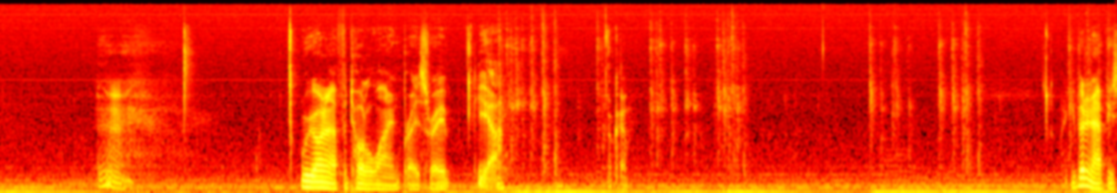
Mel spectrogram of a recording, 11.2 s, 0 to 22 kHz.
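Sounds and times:
low steady hum: 0.0s - 11.1s
speech: 3.0s - 5.2s, 10.7s - 11.1s
computer keyboard typing by a man: 5.0s - 7.6s, 8.7s - 9.9s.

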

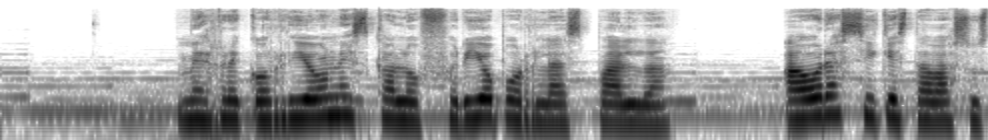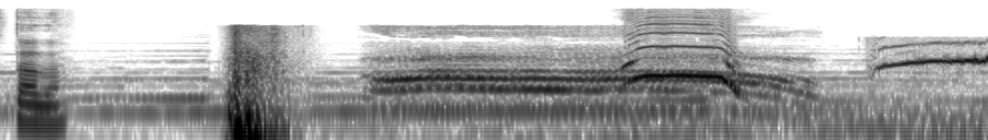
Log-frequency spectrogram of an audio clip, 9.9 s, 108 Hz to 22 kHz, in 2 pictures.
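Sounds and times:
speech: 0.9s - 5.4s
heavy thud: 6.0s - 6.6s
person screaming: 6.8s - 9.7s.

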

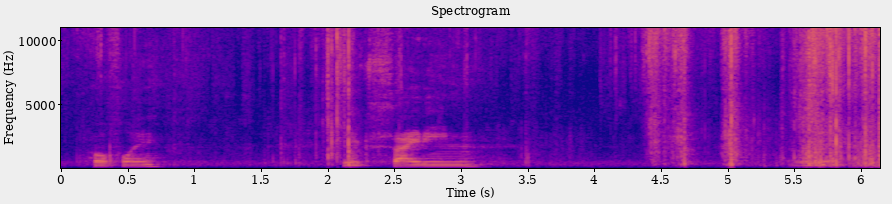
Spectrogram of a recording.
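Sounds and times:
speech: 0.2s - 0.9s, 2.1s - 3.2s
plastic meat packaging being torn open: 1.7s - 2.3s, 4.2s - 6.1s.

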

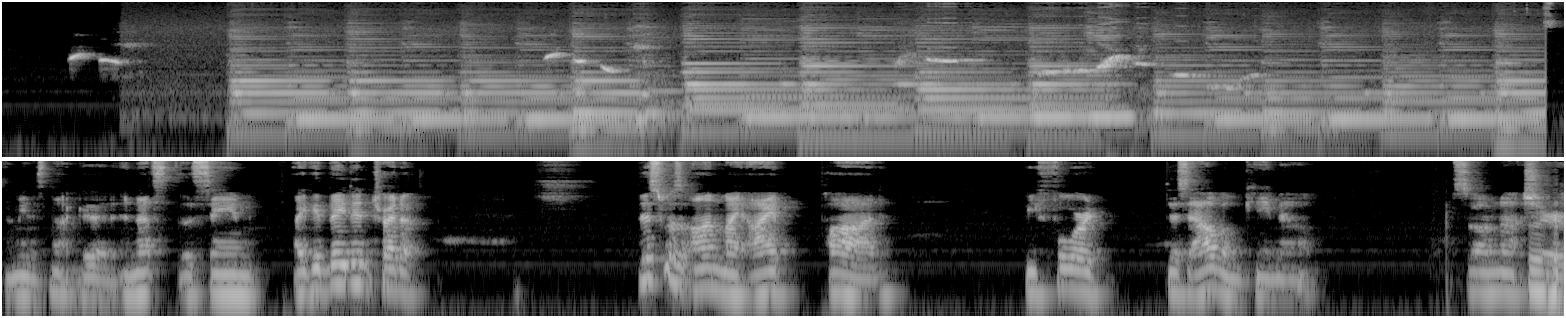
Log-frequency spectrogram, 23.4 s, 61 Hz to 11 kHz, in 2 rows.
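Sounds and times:
whistled melody in a song: 0.5s - 1.0s, 2.4s - 11.6s
sustained instrumental chords: 1.6s - 11.6s
speech: 12.3s - 15.0s, 16.5s - 18.5s, 19.4s - 21.6s, 22.6s - 23.4s.

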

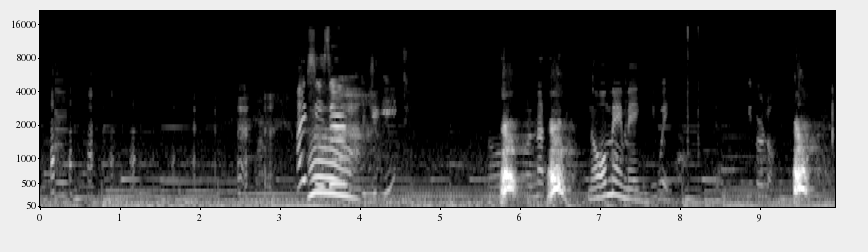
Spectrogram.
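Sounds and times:
laughter: 0.0s - 3.5s
speech: 2.6s - 3.6s, 6.9s - 8.1s, 9.0s - 9.4s
dog barking: 5.8s - 6.8s, 9.4s - 9.8s.

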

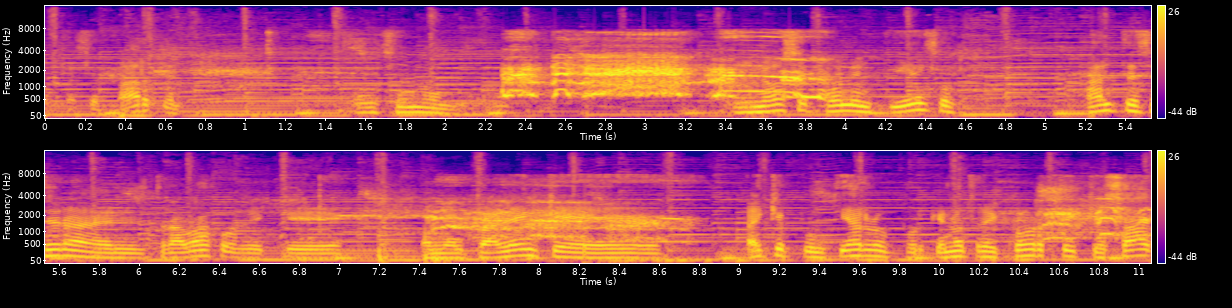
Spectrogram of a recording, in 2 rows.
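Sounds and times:
speech: 0.2s - 0.9s, 1.6s - 2.4s, 3.4s - 11.0s
rooster crowing: 2.3s - 4.0s, 7.0s - 8.9s, 10.5s - 11.0s.

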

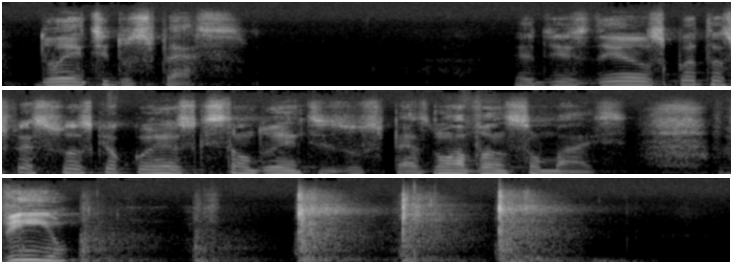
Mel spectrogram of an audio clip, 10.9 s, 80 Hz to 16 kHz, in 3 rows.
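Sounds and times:
speech: 0.2s - 1.2s, 2.6s - 8.5s
heavy footsteps stomping on a floor: 7.6s - 10.4s.

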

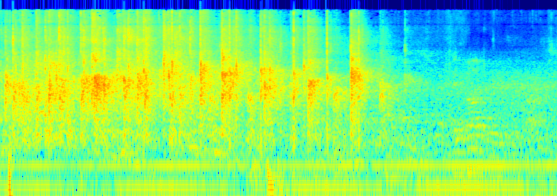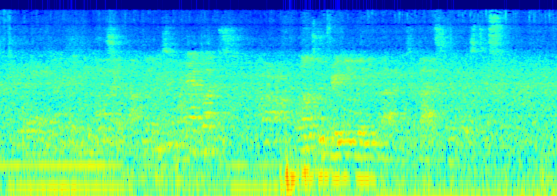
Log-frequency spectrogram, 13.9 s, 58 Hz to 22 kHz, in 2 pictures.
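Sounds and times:
audience clapping: 0.0s - 5.5s
low steady hum: 0.0s - 13.9s.

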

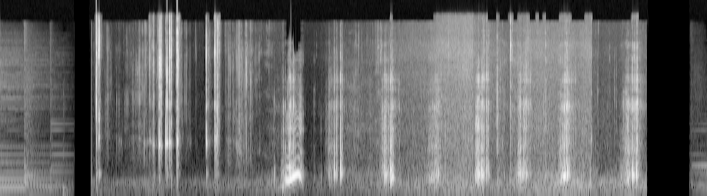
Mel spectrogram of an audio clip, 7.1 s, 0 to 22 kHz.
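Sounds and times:
biting and chewing a hard salted edamame rice cracker: 0.9s - 6.5s.

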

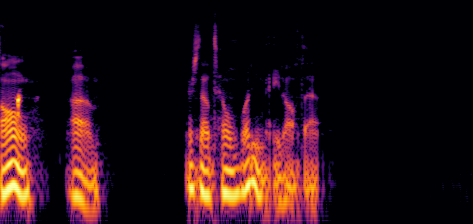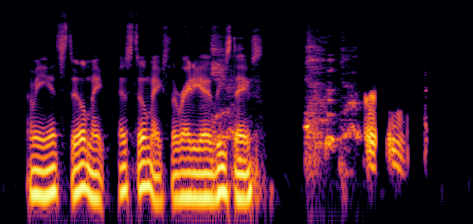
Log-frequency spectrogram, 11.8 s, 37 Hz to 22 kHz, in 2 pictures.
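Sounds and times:
speech: 0.0s - 1.4s, 2.3s - 4.1s, 6.3s - 9.9s, 10.5s - 10.8s
person coughing: 9.8s - 11.0s.

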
